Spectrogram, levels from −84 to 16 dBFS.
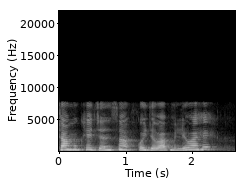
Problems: constant background noise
